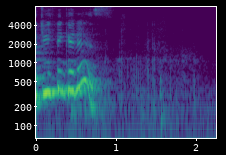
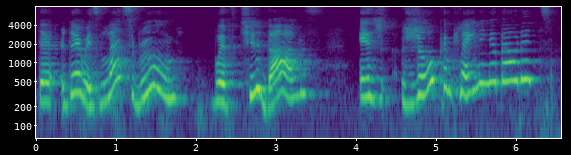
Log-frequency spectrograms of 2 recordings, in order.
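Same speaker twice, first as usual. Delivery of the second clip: put-on reading to a toddler; 4 semitones higher, 3 dB louder than usual. Reading picture book to child.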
